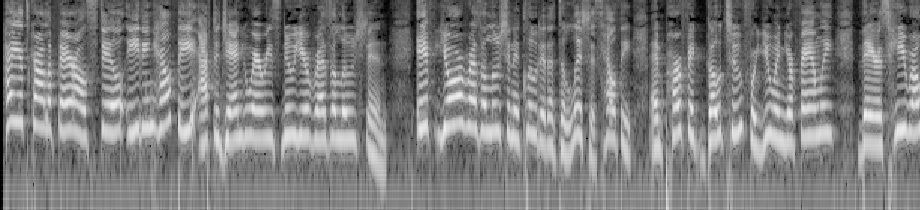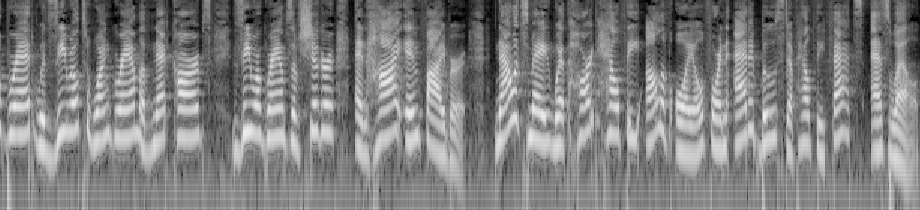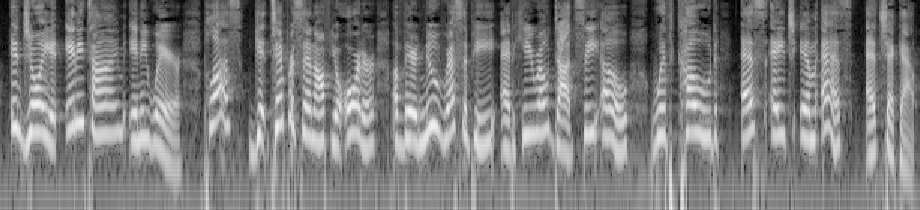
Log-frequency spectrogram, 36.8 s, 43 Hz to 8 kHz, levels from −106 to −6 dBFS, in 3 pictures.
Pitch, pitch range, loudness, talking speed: 265 Hz, 230-295 Hz, -21 LUFS, 140 wpm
